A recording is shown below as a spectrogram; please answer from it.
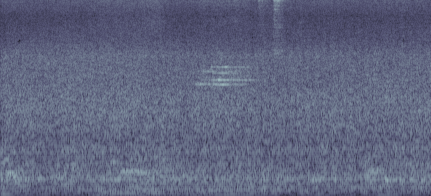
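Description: Steady low background rumble and hum, with a short faint high tone about four seconds in.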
